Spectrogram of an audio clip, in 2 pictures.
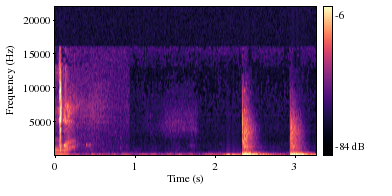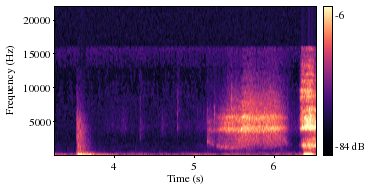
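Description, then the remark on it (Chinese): Three evenly spaced, solid knocks on a door late at night, followed by a soft breathy hiss near the end. “这么晚了，怎么还有人敲门呢？”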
